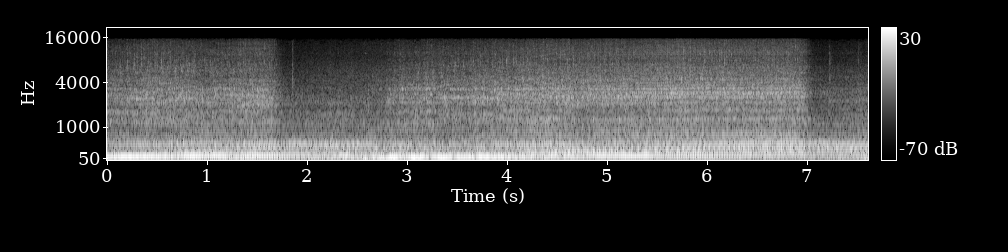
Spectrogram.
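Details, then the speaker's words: Ford Ranger with freshly rebuilt V8 on first drive, breaking in rings; oil pressure good, temp gauge reading about 230 (accuracy doubted); smooth steady low rumble rising and easing with throttle, no knocks or ticks; healthy. "but it seems to be running pretty good and strong oil pressure is good temps not getting too high"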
